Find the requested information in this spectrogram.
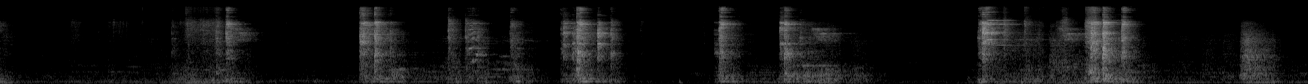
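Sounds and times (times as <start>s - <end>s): scraping on metal fittings: 1.6s - 2.6s.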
